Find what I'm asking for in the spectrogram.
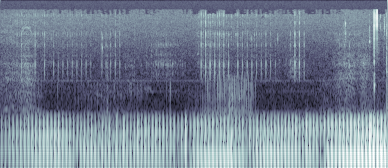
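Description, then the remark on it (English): A man imitates a cat's purr while stroking his beard, a steady, low rumbling vibration with a fast pulsing texture that keeps going for several seconds and swells slightly louder toward the end. “Yeah, I'm stroking my beard and purring.”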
